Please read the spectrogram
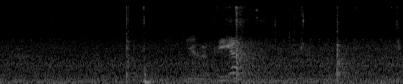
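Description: Badminton rackets striking a shuttlecock during a rally: a few light, sharp clicks roughly a second apart.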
